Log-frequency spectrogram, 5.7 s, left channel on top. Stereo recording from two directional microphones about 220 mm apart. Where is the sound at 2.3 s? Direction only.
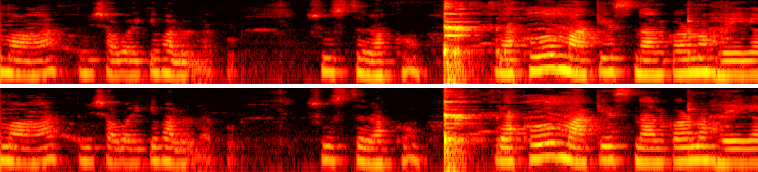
20° right (ahead or behind).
